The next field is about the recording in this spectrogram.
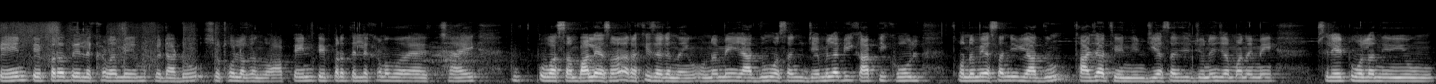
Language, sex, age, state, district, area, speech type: Sindhi, male, 45-60, Maharashtra, Thane, urban, spontaneous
